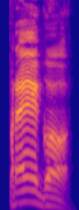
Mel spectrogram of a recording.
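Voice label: thanks, Russian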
